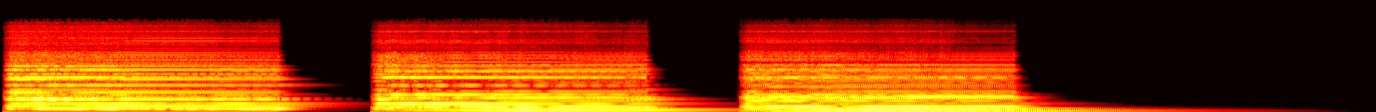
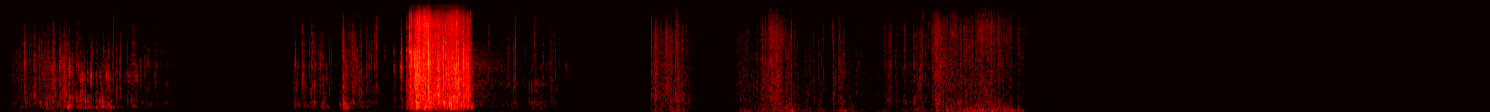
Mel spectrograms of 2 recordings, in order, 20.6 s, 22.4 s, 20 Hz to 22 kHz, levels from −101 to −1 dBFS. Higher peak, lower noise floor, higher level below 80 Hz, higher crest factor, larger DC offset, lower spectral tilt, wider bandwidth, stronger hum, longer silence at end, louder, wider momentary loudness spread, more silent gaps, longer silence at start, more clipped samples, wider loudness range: first, -4 dBFS vs -20 dBFS; about the same, under -90 dBFS vs under -90 dBFS; first, -30 dBFS vs under -90 dBFS; second, 16 dB vs 40 dB; neither; first, -8.5 dB/octave vs 0 dB/octave; second, 8.6 kHz vs 19.5 kHz; neither; second, 4.05 s vs 7.45 s; first, -18 LUFS vs -44 LUFS; second, 14 LU vs 28 LU; neither; second, 0.05 s vs 0.9 s; neither; about the same, 7 LU vs 6 LU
